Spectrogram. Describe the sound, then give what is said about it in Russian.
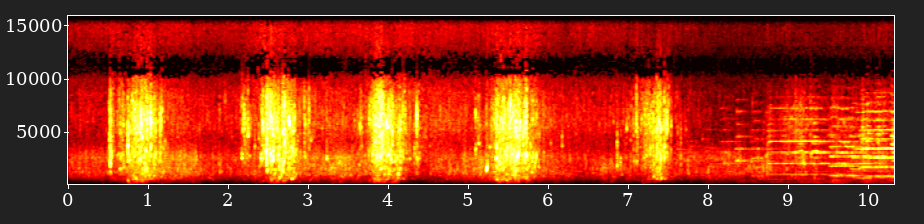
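Oars row a boat through water in an audio fairy tale, making five rhythmic swishing splashes spaced about every second and a half over a steady watery backdrop, with music entering at the end. “А ну-ка всем лодку! На весла! Вперед!”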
